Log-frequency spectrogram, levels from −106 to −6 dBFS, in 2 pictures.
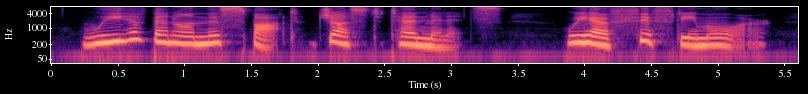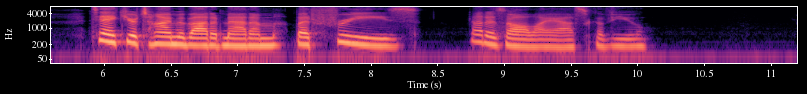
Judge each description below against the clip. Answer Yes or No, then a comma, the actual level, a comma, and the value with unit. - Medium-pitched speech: No, high, 205 Hz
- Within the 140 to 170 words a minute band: Yes, average, 150 wpm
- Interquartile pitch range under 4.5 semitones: No, average, 4.8 semitones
